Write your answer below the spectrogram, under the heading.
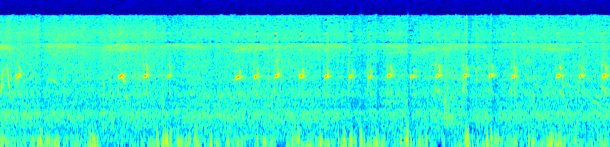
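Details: Little ringed plover calling in runs of brief piping notes, a few scattered at first, then a long quickening series of evenly spaced high whistles, with low thumping and rumbling noise underneath.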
